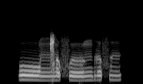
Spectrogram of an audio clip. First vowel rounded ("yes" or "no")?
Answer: yes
